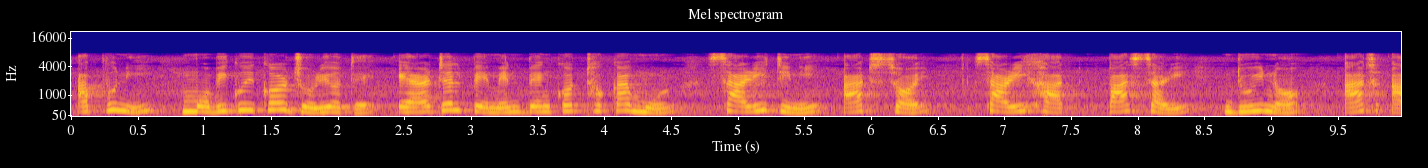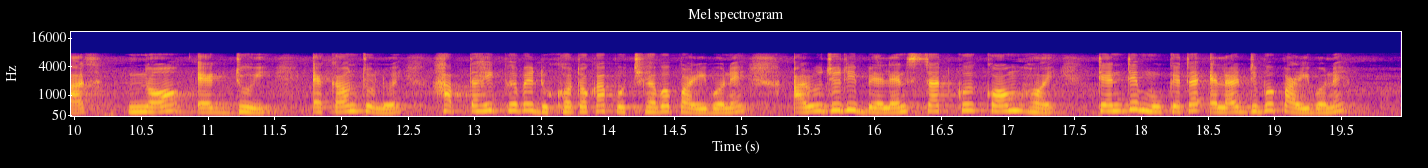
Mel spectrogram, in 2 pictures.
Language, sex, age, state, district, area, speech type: Assamese, female, 18-30, Assam, Sonitpur, urban, read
